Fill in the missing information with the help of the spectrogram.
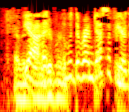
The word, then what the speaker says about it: remdesivir: All right, so then the one other thing, the National Institute of Health, says drug trials are showing that this remdesivir, is that how you pronounce it? – Remdesivir. – Mm-hmm.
